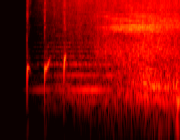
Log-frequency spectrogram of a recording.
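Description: Intro sound effects for an animated logo: three quick rising plops, one after another, then a swelling riser that grows steadily louder.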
